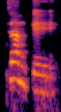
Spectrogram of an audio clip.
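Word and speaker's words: danke: যেমন এখানে রয়েছে ডানকে। ডানকে মানে ধন্যবাদ। এই যে ডানকে কেন হলো? ডি এর পরে এ, এর উচ্চারণ হবে আ এর মতো, ডি এর সাথে আ, ডা, ডানকে।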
